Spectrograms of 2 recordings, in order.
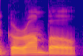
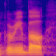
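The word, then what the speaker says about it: Gorimbo: replacing him is themba gambo um did I butcher his name I might have butchered his name is it themba gimbo thba gimbo gimbo why did I say gambo uh it's been a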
